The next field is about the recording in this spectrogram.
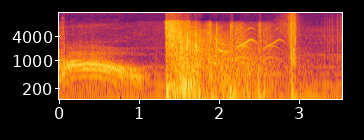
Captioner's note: gunshot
